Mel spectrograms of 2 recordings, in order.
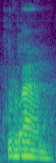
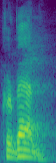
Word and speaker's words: Kurban: Kurban. Kurban.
